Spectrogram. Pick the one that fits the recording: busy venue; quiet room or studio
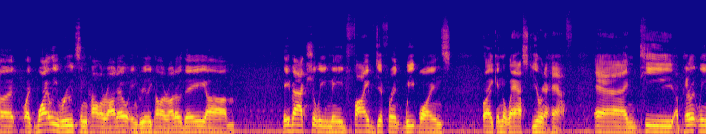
busy venue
